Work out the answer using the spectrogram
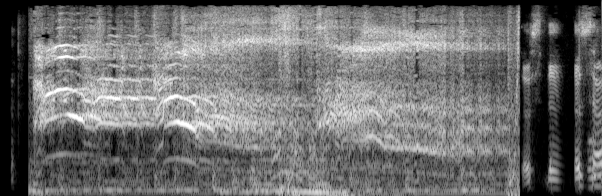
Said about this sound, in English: he was too busy making orgasm noises, like, while he was screaming.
